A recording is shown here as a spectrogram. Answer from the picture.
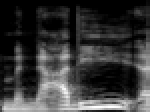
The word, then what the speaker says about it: Minari: I know that the proper pronunciation of Minari is, I think, Minadi, I think is closer to the way that you would pronounce it, but my American tongue is just not going to make that work.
